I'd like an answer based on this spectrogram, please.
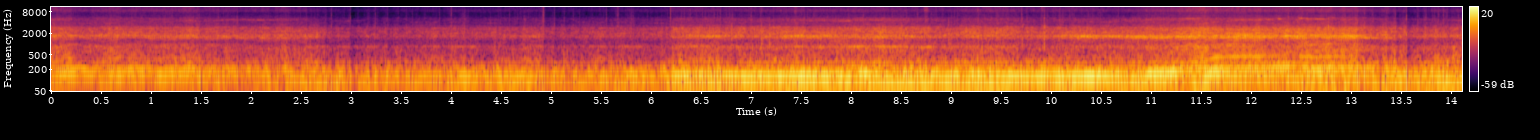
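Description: Can-Am Commander 1000 side-by-side's V-twin engine running under way on a trail, getting louder about six seconds in as it speeds up. Near the end the revs climb and then drop back.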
